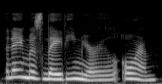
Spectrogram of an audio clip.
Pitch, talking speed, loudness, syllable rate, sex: 250 Hz, 220 wpm, -16 LUFS, 5.7 syllables/s, female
